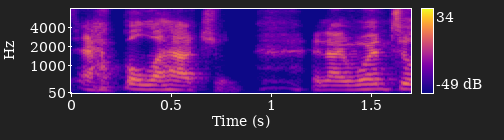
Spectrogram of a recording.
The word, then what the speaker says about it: Appalachian: went to your college and i think i pronounced it appalachian appalachian state and you gave me a disgusting look man appalachian appalachia it's a common mistake though but uh appalachian stays the correct correct uh term and i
